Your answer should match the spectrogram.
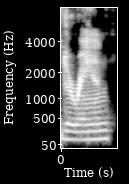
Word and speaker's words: Duran: Yeah, so I'm going to assume that his name is pronounced Duran, like the band, right?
